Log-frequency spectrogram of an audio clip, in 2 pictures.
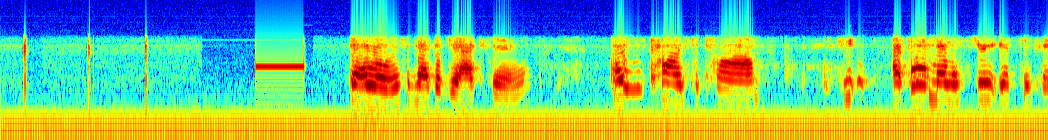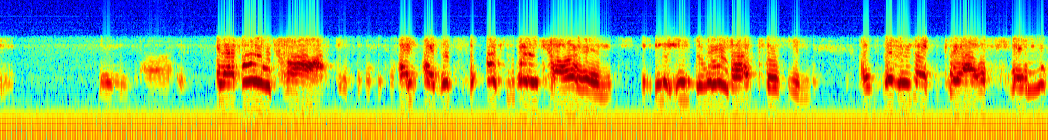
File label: Threatening Child Phone Message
